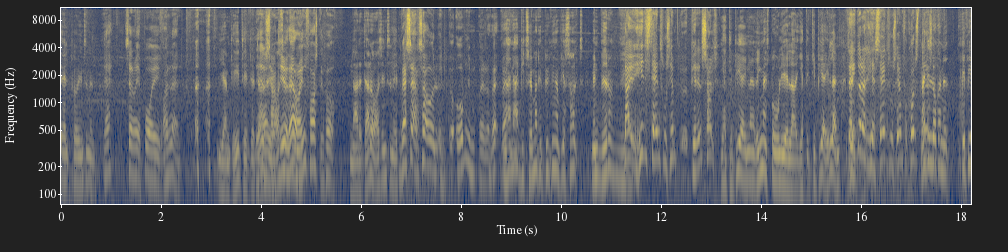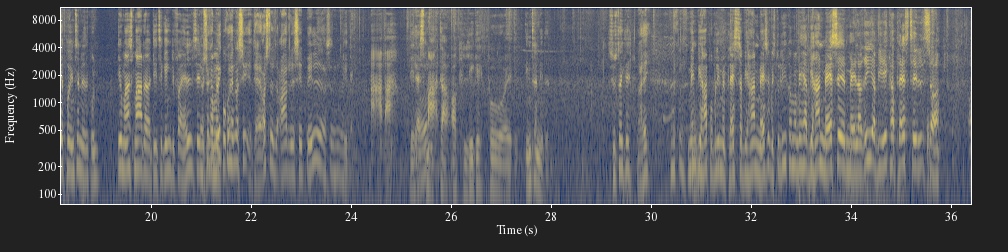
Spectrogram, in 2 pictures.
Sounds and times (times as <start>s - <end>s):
Speech: 3.1s - 28.0s, 29.2s - 36.4s.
